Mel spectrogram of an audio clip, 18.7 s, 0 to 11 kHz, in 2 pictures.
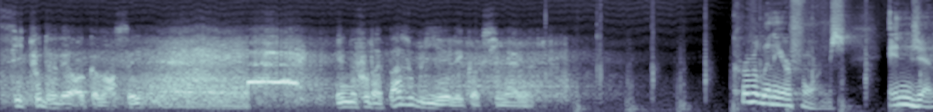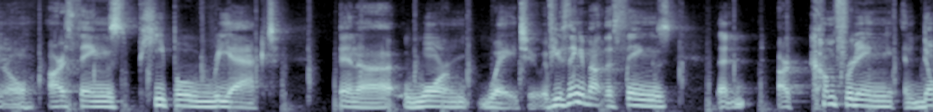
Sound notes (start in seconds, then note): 0.0 thunder rumbling; 0.3 man speaking foreign language; 2.6 tires screeching; 3.7 man speaking foreign language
